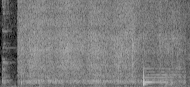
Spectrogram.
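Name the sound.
mustard seeds and onion sizzling in hot oil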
